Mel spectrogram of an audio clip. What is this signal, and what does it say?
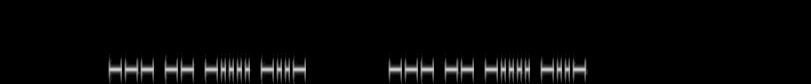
Morse code, heard as a keyed tone, about 32 wpm, 700 Hz. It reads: OM6X OM6X
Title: DXCC-100 Call Signs - 4 Characters - Repeated 2x - 30wpm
